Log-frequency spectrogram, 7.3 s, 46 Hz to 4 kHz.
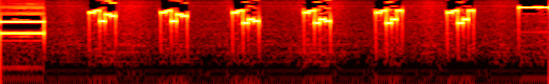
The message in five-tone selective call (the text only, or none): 89376 89376 89243 89243 89249 89249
